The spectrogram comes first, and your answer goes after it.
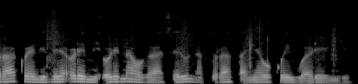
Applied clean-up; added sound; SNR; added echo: classical method spectral subtraction.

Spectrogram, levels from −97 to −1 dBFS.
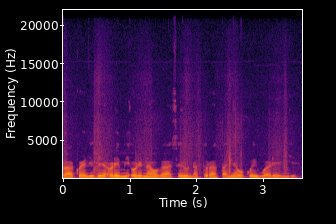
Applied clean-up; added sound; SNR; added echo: none; Walk, footsteps; 20 dB; none.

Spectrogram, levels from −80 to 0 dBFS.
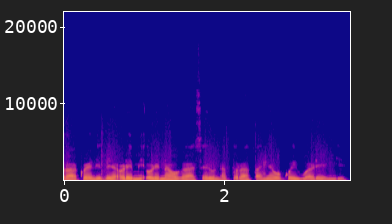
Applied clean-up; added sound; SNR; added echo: neural mask model RNNoise.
